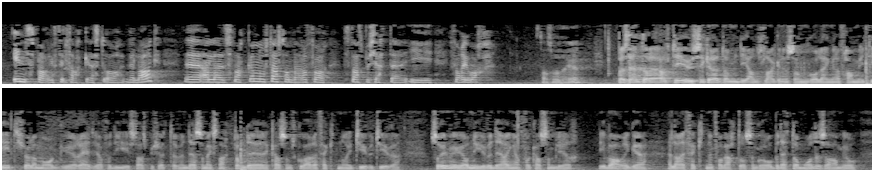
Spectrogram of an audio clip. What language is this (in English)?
Norwegian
